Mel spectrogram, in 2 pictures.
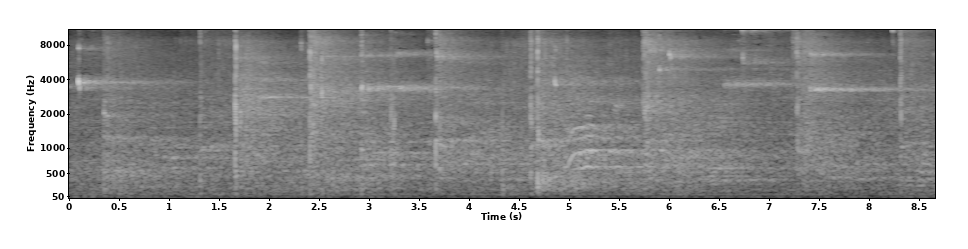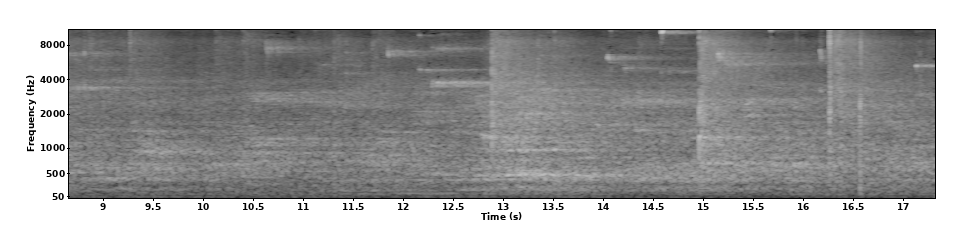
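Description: Badminton play on an indoor court: sharp racket strikes on the shuttlecock at irregular intervals, short high shoe squeaks on the court floor, and voices in a reverberant sports hall.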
